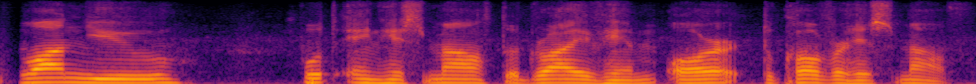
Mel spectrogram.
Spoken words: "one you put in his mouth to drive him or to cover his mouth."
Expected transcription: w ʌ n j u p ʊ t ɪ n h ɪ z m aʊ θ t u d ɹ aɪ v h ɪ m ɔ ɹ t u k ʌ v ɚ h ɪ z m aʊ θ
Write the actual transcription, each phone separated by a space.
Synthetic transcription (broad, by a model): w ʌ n j u p ʊ t ɪ n h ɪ s m aʊ θ t u d ɹ aɪ v h ɪ m ɔ ɹ t u k ʌ v ɚ h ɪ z m aʊ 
